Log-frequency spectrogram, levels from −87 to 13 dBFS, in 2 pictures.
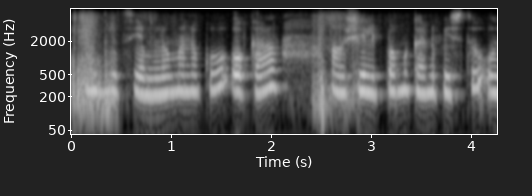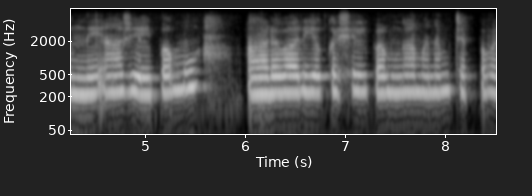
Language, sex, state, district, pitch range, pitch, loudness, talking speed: Telugu, female, Andhra Pradesh, Krishna, 235-255 Hz, 245 Hz, -19 LUFS, 105 wpm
